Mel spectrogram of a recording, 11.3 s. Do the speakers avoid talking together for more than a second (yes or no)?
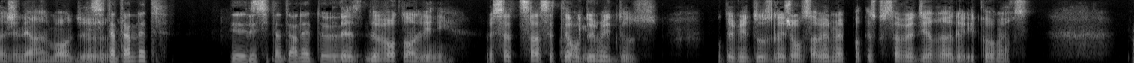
yes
